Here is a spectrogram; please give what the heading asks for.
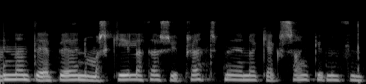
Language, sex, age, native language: Icelandic, female, 40-49, Icelandic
